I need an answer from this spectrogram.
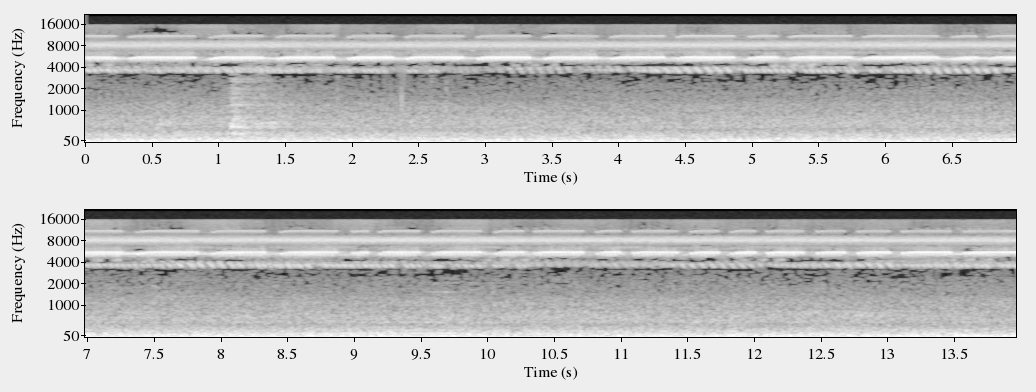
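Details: Insects on a summer night keep up an unbroken, high, ringing trill in several stacked bands. A soft brief knock sounds near the start, over a faint low hum.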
